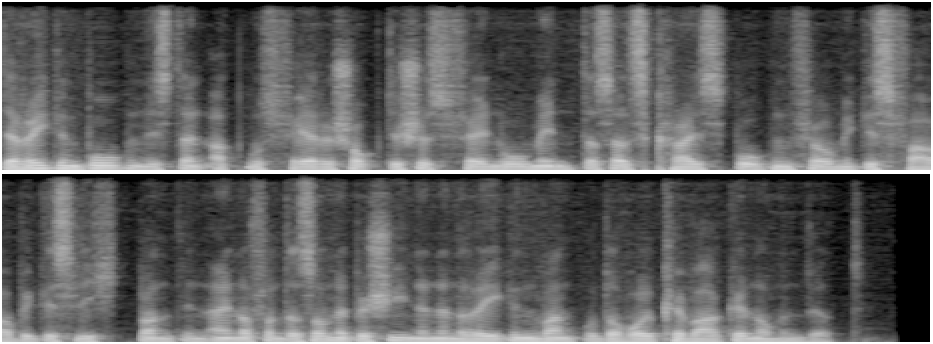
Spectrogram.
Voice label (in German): speaker, de DE; piper-voices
